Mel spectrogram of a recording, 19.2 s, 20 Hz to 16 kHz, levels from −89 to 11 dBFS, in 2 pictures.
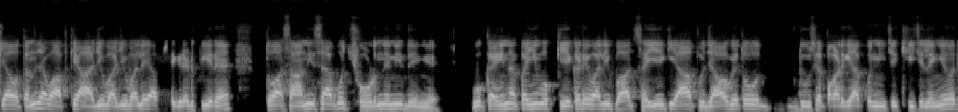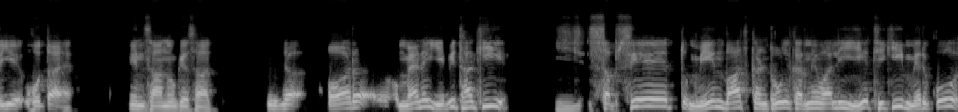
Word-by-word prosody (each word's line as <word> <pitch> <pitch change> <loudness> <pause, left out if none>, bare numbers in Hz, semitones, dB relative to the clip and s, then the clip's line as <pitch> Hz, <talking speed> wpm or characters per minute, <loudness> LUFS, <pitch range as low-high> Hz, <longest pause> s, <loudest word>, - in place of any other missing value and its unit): क्या 145 0 +2
होता 135 -4 0
है - - +1
ना 160 - +1
जब 145 - +2
आपके 145 +4 0
आजू-बाजू 130 +3 +1
वाले 135 +2 +2
आप 135 - 0
सिगरेट 125 +2 -1
पी 135 -1 +1
रहे 125 +1 +1
हैं 145 - -3 0.4
तो 140 - +1
आसानी 135 +2 +1
से 160 +2 0
आपको 155 +2 +1
छोड़ने 130 +5 +1
नहीं 150 +1 +2
देंगे। 110 -5 0 0.4
वो 130 - +1
कहीं 140 0 +2
न 160 - +2
कहीं 150 +1 +2
वो 155 -1 +2
केकड़े 140 +3 +1
वाली 145 0 +2
बात 130 +1 +1
सही 120 +2 +1
है 145 - +2
कि 150 +1 0
आप 135 -2 0
जाओगे 130 +4 +2
तो 150 - -1
वो 145 - +2 0.4
दूर 115 0 -1
से 140 - -1
पकड़ 125 0 0
के 135 - +1
आपको 125 -1 -1
नीचे 120 +1 0
खींच 110 -1 -4
लेंगे 110 +6 +1
और 155 -2 +1
ये 145 +1 +2
होता 125 0 +1
है - - -5 0.7
इंसानों 120 -2 +1
के 115 -2 +1
साथ। 110 -3 0 0.4
तो 135 -1 -4
ना - - +2 0.4
और 170 +3 +2 0.5
मैंने 195 +9 +2
ये 140 -9 +1
भी 200 +9 0
था 185 - +3
कि - - +3
ये 225 -5 +1
स - - -24 0.9
सबसे 205 - -3 0.5
तो - - -1
मेन 195 +10 +2
बात 180 +3 +1
कंट्रोल 160 +3 +1
करने 160 0 +1
वाली 160 +2 +2
ये 150 +2 +2
थी 160 - +1
कि 210 +7 0
मेरे 140 +1 +1
को 205 - +2
140 Hz, 225 wpm, -23 LUFS, 125-155 Hz, 0.9 s, था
